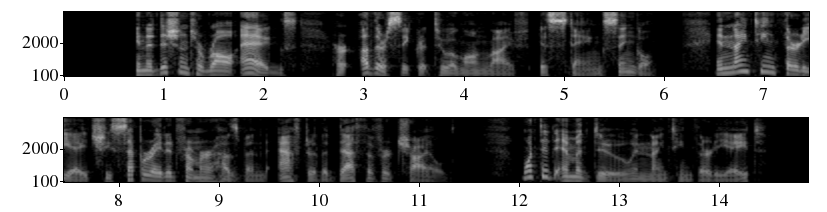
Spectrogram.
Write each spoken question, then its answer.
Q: What did Emma do in 1938?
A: In 1938, Emma separated from her husband after the death of her child.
